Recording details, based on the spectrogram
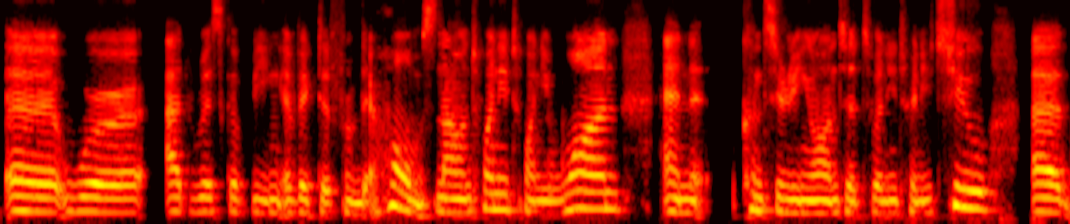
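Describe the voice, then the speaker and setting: A woman speaking as a researcher on a panel, explaining in a semi-formal way, with halting repetitions and stressed key words. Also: on the low side, darkish tone. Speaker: panel speaker, researcher presenting report findings. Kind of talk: semi-formal spoken presentation at an online discussion.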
